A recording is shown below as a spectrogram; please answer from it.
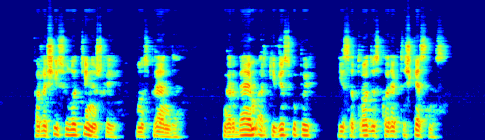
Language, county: Lithuanian, Šiauliai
